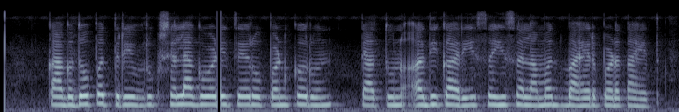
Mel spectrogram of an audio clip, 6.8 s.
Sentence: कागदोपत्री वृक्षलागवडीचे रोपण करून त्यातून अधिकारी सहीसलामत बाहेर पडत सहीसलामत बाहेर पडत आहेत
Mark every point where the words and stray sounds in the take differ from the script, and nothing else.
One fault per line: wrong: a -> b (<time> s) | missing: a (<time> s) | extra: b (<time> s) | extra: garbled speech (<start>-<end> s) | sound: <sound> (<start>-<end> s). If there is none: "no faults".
sound: dropout (2.2-2.2 s)
missing: सहीसलामत बाहेर पडत (6.3 s)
